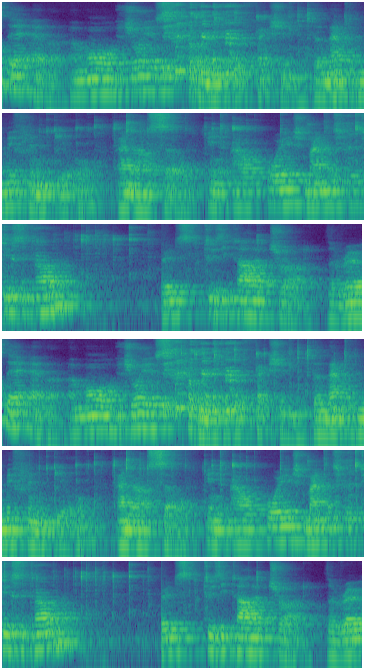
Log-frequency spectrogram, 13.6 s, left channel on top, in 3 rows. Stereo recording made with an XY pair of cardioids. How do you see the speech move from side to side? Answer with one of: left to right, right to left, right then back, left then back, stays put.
stays put.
